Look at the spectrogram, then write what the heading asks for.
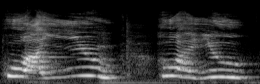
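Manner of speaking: loud high indignant cry; who are you, shouted in disbelief; mock outrage. Mock outraged intro question.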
